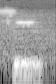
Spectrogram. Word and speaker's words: ki: lip service to the idea of Chi, or as Japanese pronounce it, Ki, they really don't teach it.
